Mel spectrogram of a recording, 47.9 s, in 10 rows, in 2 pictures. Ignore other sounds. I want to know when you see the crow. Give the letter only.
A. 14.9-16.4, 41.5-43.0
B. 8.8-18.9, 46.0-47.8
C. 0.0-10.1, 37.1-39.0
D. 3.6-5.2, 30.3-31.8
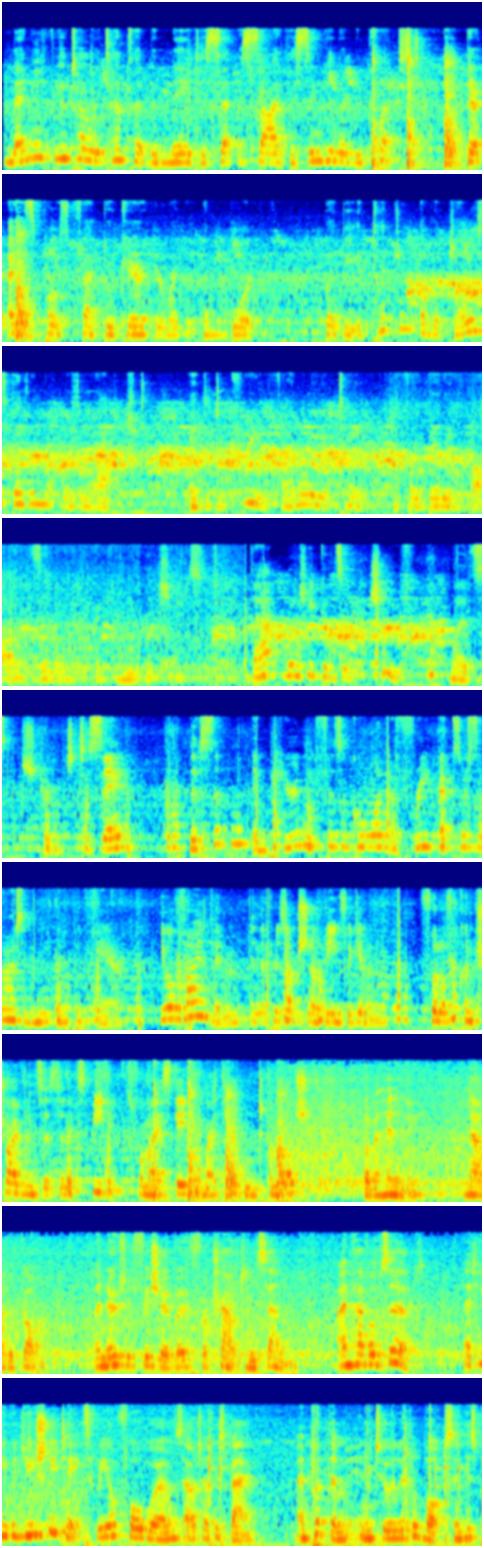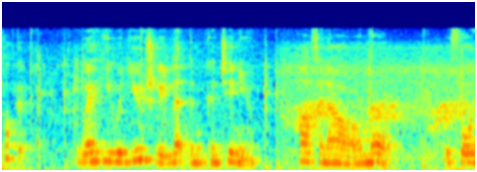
B.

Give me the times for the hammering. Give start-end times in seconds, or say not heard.
3.6-5.2, 30.3-31.8.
